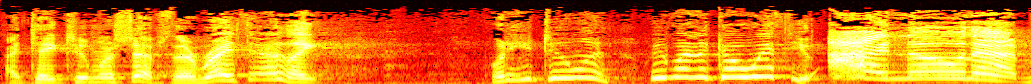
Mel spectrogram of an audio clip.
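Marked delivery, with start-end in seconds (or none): 2.4-4.1 pleading dogs voice. Retold or imitated. Pets begging their owner to come along, high whiny shout. 4.1-5.1 exasperated reply. Retold or imitated. Owner answering the begging dogs.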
